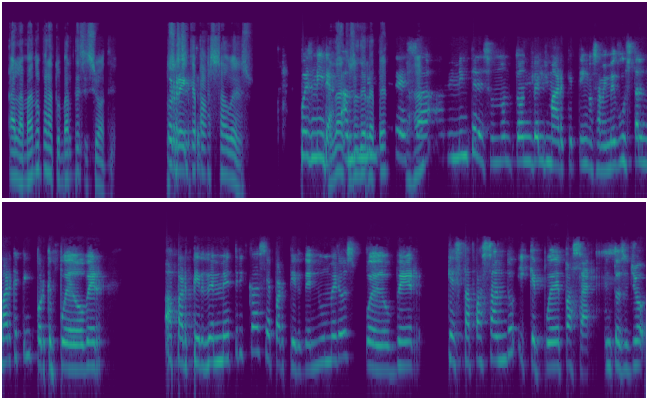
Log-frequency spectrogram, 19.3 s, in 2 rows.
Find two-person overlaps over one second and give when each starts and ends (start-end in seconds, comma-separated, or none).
4.9-6.4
